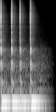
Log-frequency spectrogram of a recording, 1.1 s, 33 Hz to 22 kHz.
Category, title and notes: Sound effects > Objects / House appliances
FOLYProp-Blue Snowball Microphone, CU Baton, Tapping 01 Nicholas Judy TDC
A baton tapping.
tap, baton, Blue-Snowball, conductor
